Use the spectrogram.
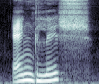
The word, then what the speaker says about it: Englisch: Englisch. So here you need to make sure you're not pronouncing this as English. English is the correct pronunciation.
